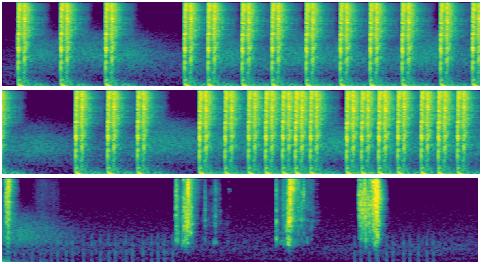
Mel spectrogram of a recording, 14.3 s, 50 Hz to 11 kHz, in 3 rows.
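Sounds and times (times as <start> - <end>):
suppressed Groza single fire: 0.0 - 9.9, 11.3 - 11.7.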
